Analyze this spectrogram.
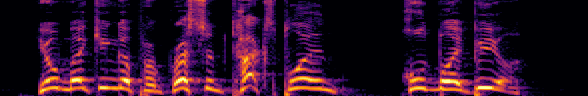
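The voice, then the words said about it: Imitates another person's voice. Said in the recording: “that was a really good Bernie impression. ... I pride myself on my Bernie impression.”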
